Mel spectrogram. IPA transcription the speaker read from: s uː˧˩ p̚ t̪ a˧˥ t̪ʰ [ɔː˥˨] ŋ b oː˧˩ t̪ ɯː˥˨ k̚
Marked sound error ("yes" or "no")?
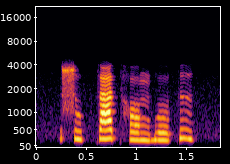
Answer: yes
